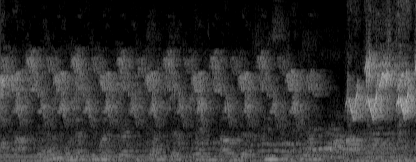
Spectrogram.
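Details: Gelatik batu (cinereous tit) singing: a soft, rhythmic string of high, buzzy repeated notes that swells into a louder, sharper burst at the end. Low voices murmur behind it.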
